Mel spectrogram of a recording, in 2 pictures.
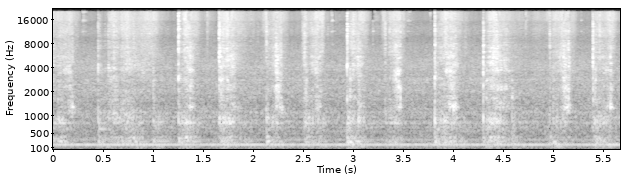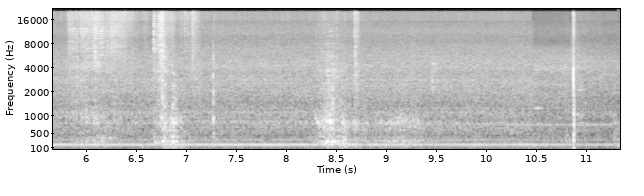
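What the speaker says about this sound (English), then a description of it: "After mixing the semolina with the ghee, it has absorbed the ghee" Roasted semolina is stirred together with ghee in a pan, producing soft, repeated scraping and rubbing strokes close by over a steady low hum, with a brief sharp click near the end.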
